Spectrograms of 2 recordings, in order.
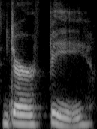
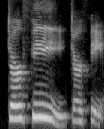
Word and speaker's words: Durfee: I'm really excited to welcome Durfee. Did I pronounce that properly? It's Durfee. Durfee.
